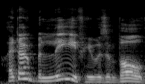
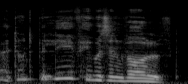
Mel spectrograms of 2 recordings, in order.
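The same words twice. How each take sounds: First: It is said in the reader's ordinary accent. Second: It is said with a slight French accent. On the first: The speaker calls it wrong. "I know I should have done a half French accent there" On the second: The speaker calls it right. "That's not bad actually"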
